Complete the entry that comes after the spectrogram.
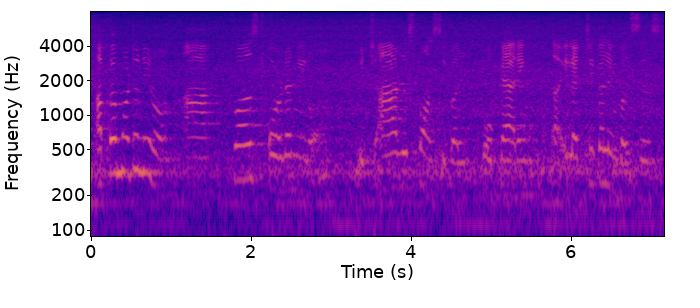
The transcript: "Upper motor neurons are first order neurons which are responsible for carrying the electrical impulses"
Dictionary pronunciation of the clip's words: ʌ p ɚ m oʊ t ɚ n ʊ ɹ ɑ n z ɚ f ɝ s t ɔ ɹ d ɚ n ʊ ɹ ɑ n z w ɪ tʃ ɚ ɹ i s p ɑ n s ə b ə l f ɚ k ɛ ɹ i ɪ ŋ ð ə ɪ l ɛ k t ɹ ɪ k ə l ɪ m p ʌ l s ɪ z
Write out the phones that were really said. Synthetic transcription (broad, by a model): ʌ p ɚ m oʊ t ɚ n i ɹ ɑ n ɑ f ɝ s t ɔ ɹ d ɚ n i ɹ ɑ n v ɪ tʃ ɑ ɹ i s p ɑ n s ə b ə l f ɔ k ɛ ɹ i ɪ ŋ ɪ l ɛ k t ɹ ɪ k ə l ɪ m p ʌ l s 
